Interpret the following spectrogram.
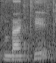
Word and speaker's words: Mbaké: Alors, on parle de lignée, tu es Bousso, mais le Cheikh, c'est Cheikh Ahmadou Bamba Mbaké. Si je prononce bien, c'est ça, oui. Mbaké?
